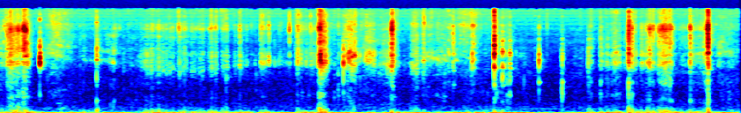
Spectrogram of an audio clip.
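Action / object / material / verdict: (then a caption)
scrape / bar of soap scraped with a blade / soap / none. A solid tan dry soap bar held in hand is scraped with a flat blade, producing crunchy shavings. Quiet, bright scraping bursts mix with sharp, brief crackling clicks that stop almost at once.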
